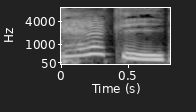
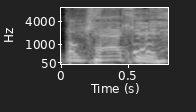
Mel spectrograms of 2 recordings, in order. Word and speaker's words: khaki: It's khaki. – Oh, khaki.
